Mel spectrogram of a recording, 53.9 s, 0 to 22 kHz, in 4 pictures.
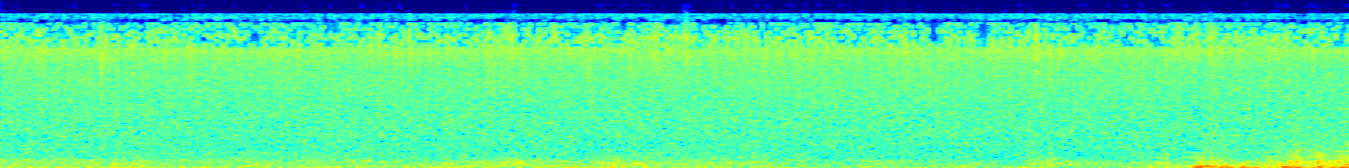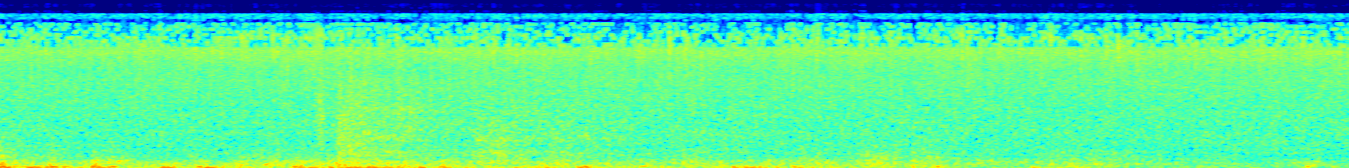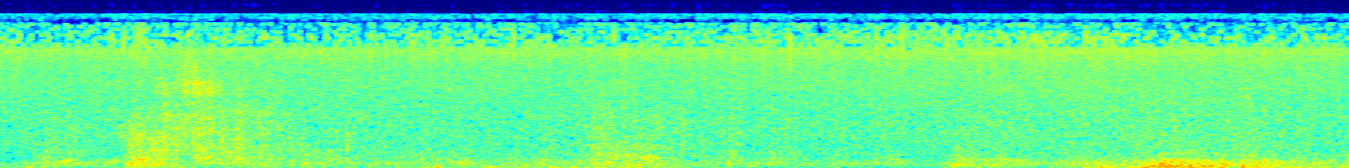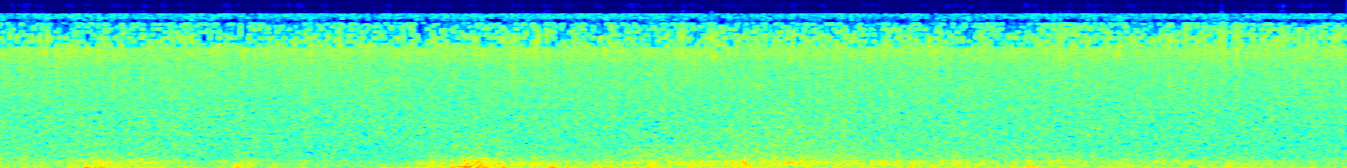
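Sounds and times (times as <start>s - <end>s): heavy rain: 0.0s - 53.9s
thunder rumbling: 11.4s - 25.1s, 26.4s - 43.6s, 44.4s - 53.9s.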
